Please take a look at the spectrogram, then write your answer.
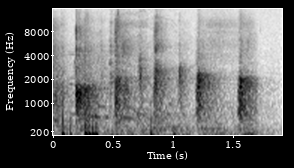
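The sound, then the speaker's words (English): Clapping rings out in a steady rhythm of about five or six sharp, crisp hand claps, fairly loud, with no talking over them, as an audience welcomes the first speakers, who will talk about falconry. “Let's have a round of applause for our first speakers.”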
